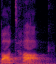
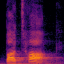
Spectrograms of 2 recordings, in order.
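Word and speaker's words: בטח: Now, the verb to trust in Hebrew is pronounced batak. Now, I will say it first, and then you repeat after me. Batak.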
